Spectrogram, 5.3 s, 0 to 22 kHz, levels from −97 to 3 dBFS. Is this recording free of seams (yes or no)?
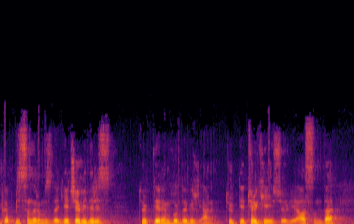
yes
